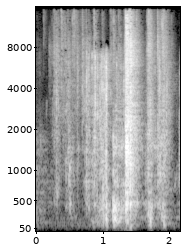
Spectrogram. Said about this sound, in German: Ich glaube, ich schneide auf, weil so kriege ich es ja jetzt nicht raus. Ha? Ja, das ist, wie gesagt, es klebt wie Sau. Ja, ich merk's, ich merk's. Mhm. Also, so, ich gehe mit der Schere daran. Ja, ich muss auch aufschneiden.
